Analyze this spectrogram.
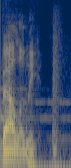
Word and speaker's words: Vallely: With Mike Vallely. And yes, that's how you pronounce it.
